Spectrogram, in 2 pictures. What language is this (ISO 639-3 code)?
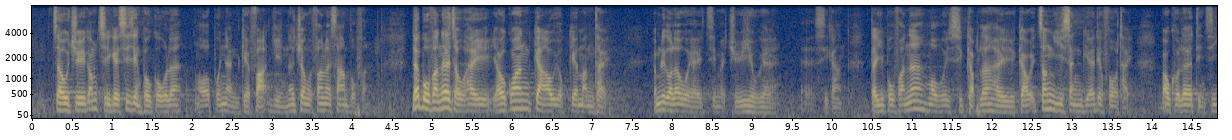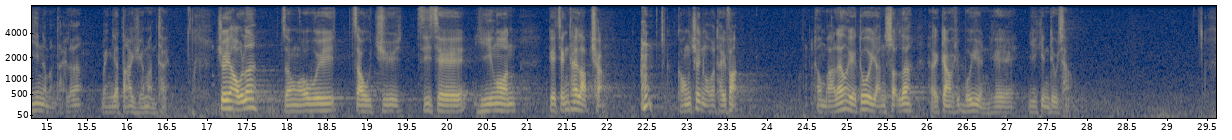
yue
